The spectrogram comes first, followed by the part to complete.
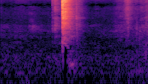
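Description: One sharp, short click about a second in, over quiet room tone.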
